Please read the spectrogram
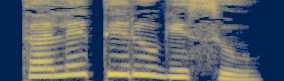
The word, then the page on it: ತಲೆತಿರುಗಿಸು: Kannada; tale tirugisu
